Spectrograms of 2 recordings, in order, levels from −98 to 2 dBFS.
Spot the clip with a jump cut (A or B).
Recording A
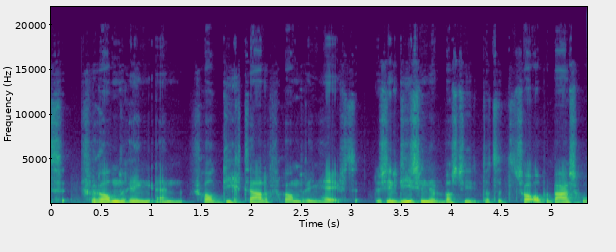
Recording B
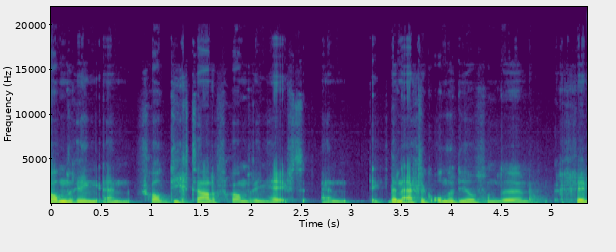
A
